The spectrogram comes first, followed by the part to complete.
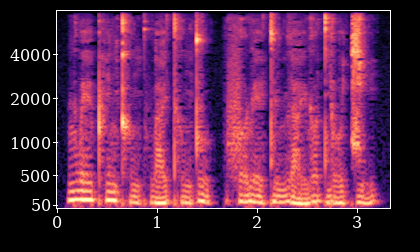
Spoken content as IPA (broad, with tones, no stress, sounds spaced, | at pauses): ɻ w e˥ ɪ̯ pʰ i˥˩ n kʰ ʊ˧˥ ŋ pʰ w a˧˥ ɪ̯ t̪ʰ ʊ˧˥ ŋ t̪ u˥˩ | f ɤ˧˥ ɻ e˨˩ ɪ̯ t̪ y˧˥ n l a˨˩ ɪ̯ ɻ ɤ˥˩ t̪ j o˧˥ ʊ̯ t͡ɕ i˨˩˦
